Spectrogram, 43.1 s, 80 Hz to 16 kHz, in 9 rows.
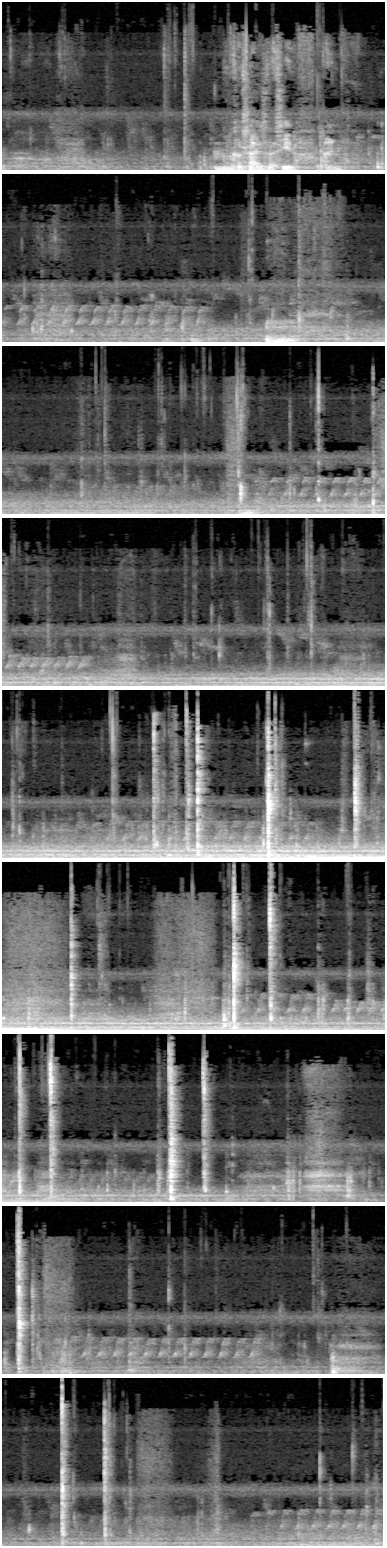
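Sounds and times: low rumble: 8.4s - 32.1s
wet mouth smacks while eating: 26.7s - 27.4s, 30.6s - 31.7s, 33.0s - 34.0s.

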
